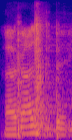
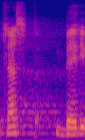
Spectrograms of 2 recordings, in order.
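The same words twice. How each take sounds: First: "रास्पबेरी" loud, as raz-beri with Z for SP; correct pronunciation. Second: "रसबेरी" with the P sounded, rasp-beri; wrong pronunciation. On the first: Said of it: "जे की आवाज़ आएगा". ("रास्पबेरी" को "राज़बेरी") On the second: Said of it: "जो कि गलत है". ("रसबेरी" में "प" बोलकर) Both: Shown as a demonstration.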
